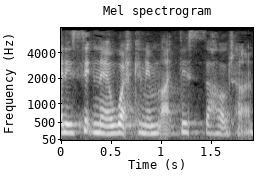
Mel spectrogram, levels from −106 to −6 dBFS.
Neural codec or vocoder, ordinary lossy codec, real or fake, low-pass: codec, 16 kHz, 2 kbps, FunCodec, trained on LibriTTS, 25 frames a second; MP3, 48 kbps; fake; 7.2 kHz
